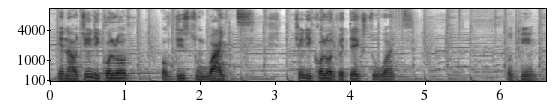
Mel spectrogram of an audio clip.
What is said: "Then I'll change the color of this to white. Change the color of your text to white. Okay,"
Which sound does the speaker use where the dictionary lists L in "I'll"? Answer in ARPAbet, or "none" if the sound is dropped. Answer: W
